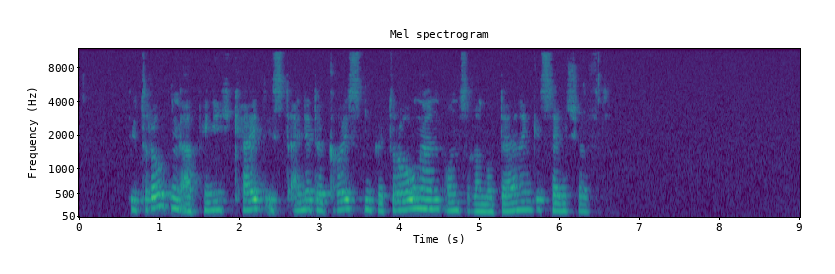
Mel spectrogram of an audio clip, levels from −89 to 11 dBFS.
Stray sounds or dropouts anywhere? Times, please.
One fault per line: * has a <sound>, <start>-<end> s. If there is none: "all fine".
all fine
